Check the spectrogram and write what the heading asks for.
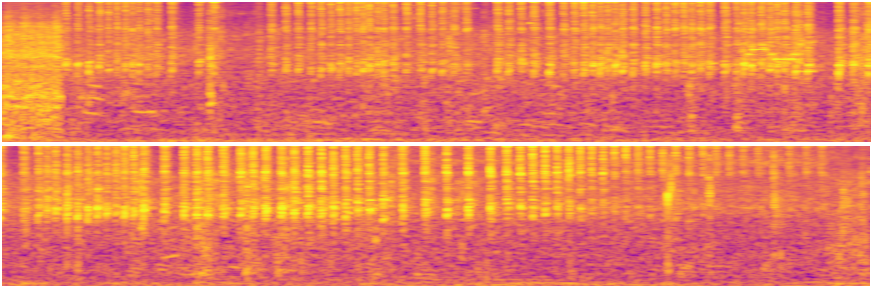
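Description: Bicycle being ridden: a rapid fine ticking over a low wind rumble on the microphone.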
